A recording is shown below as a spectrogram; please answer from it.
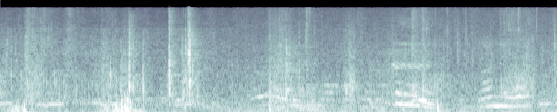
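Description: Faint voices of other people talking, with low knocks and rubbing from a handheld camera being carried along.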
